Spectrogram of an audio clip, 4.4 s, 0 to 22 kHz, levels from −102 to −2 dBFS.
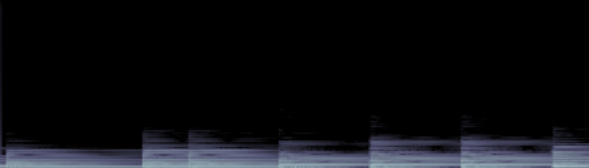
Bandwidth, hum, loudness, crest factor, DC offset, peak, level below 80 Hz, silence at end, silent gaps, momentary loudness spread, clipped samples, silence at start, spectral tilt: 4.2 kHz; none; -40 LUFS; 16 dB; under 0.1%; -24 dBFS; -68 dBFS; 0 s; none; 5 LU; under 0.1%; 0 s; -6 dB/octave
